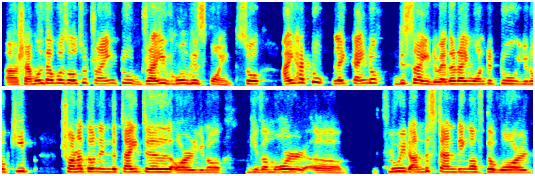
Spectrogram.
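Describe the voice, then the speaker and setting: A woman with a Bengali accent giving an academic talk, switching between Bengali and English, pausing often to think and restart. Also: high-pitched. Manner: thoughtful, often pauses with fillers and restarts. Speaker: guest lecturer on translation.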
